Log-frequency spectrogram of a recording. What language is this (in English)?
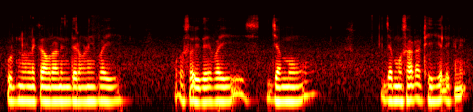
Dogri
